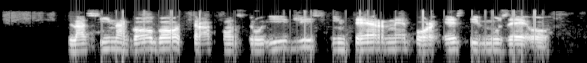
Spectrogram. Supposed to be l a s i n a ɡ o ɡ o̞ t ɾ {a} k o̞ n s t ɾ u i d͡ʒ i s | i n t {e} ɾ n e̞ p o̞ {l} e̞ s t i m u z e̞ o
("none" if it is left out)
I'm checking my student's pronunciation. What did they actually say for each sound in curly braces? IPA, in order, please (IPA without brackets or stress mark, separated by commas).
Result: a, e, ɾ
